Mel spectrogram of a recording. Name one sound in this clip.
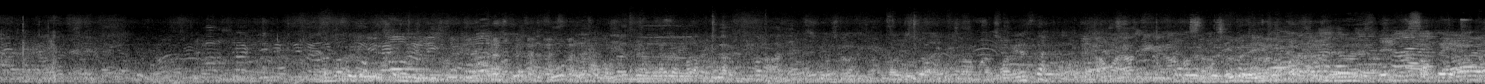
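Men shout and call to each other across an open field outdoors.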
